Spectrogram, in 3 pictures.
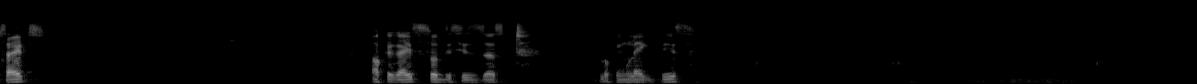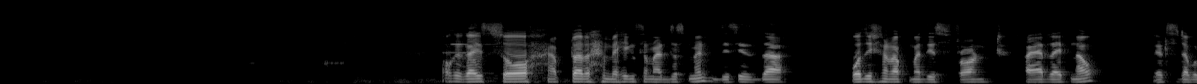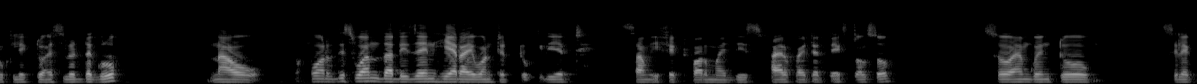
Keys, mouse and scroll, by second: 6.2 scroll up 1, 15.0 F10, 15.2-35.9 alt+shift+drag.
